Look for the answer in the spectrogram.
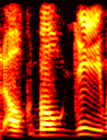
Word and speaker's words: Okmulgee: I'm going to introduce you to Renee Dove, the superintendent over at Okmulgee with that hard G.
